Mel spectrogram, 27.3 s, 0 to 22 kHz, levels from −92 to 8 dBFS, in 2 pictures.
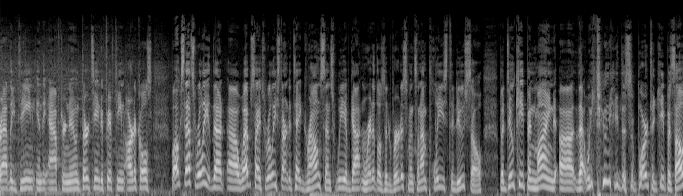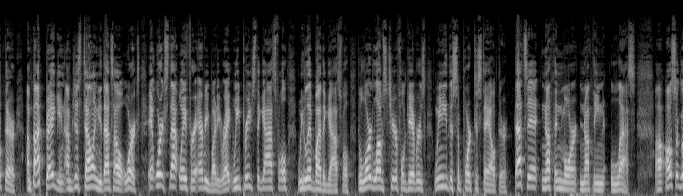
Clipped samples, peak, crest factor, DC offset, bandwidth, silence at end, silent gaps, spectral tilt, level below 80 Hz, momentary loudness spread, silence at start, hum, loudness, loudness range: under 0.1%; -2 dBFS; 16 dB; under 0.1%; 15 kHz; 0 s; none; -5 dB/octave; -46 dBFS; 8 LU; 0 s; none; -18 LUFS; 4 LU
